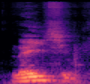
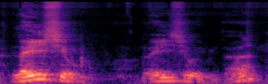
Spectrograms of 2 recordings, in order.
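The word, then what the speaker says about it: ratio: 레이시오. 라티오라고 읽었다가 욕먹었어요. 레이시오입니다.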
